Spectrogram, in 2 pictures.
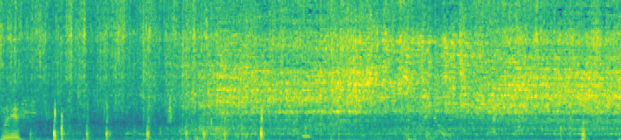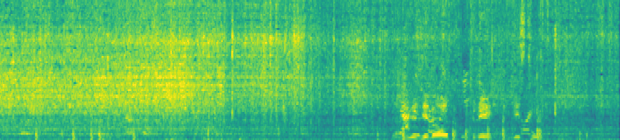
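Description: A firework fountain hisses and crackles.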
